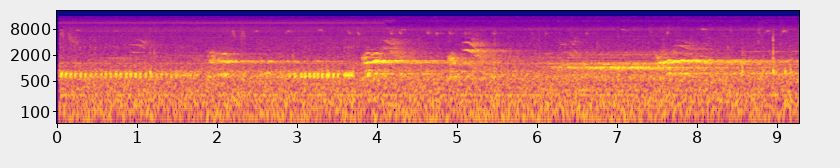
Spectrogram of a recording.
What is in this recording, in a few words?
cow mew, elk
